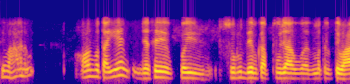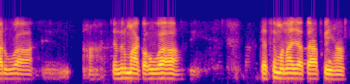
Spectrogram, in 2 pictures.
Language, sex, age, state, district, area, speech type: Hindi, male, 30-45, Bihar, Muzaffarpur, urban, conversation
